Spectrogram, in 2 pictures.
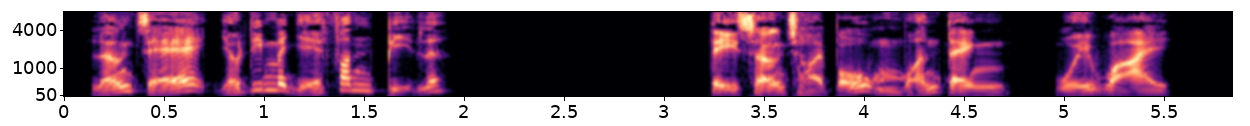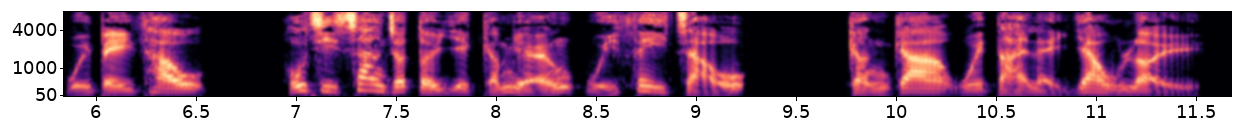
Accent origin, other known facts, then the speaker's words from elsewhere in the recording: Hong Kong; 我成长于经济起飞阶段的香港，家境清贫，住在山边的木屋和政府的徙置区。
